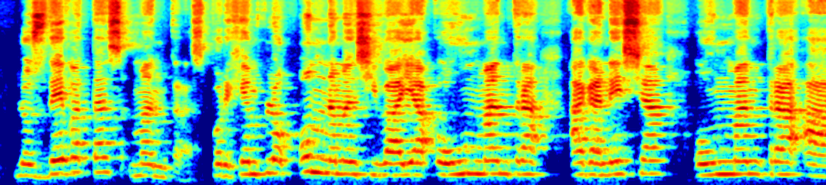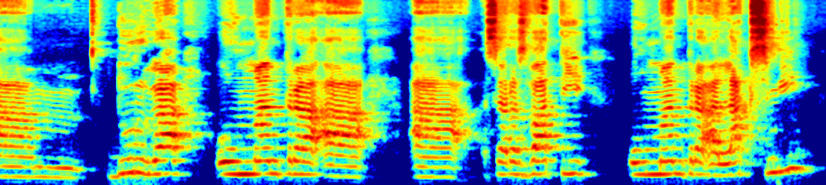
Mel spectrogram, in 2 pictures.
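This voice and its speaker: A woman hosting an interview who summarizes and translates the guest's answers clearly. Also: fairly high pitch, unhurried. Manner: summarizing clearly, switching between English and Spanish. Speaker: host and interpreter. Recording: roomy echo.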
